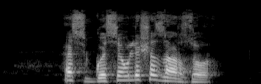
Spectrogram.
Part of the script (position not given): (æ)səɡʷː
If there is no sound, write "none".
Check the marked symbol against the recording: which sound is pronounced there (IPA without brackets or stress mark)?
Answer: æ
